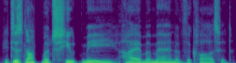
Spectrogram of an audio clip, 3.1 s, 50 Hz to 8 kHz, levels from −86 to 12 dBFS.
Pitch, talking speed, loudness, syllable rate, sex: 130 Hz, 250 wpm, -19 LUFS, 4.7 syllables/s, male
